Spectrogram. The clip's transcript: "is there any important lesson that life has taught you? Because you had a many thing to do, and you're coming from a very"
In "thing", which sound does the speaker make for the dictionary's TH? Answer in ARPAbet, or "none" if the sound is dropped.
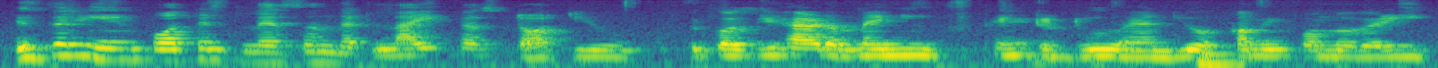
T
